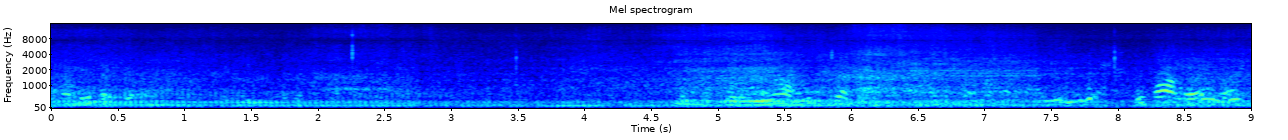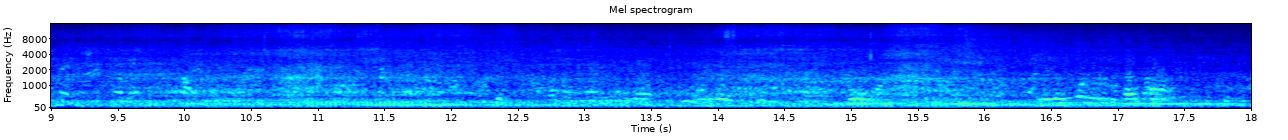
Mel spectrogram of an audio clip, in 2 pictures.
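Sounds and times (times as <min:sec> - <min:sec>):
faint voices talking: 0:00.0 - 0:18.0
outdoor ambience: 0:00.0 - 0:18.0.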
